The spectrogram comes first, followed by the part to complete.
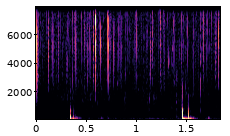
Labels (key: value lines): label: biophony, double pulse
recorder: SoundTrap 300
